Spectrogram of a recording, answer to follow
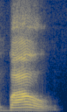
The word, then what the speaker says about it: bow: Here are when you meet a queen, you bow, which again must rhyme with how.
